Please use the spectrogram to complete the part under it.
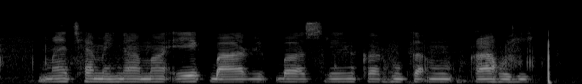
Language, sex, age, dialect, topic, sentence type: Chhattisgarhi, male, 60-100, Western/Budati/Khatahi, banking, question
